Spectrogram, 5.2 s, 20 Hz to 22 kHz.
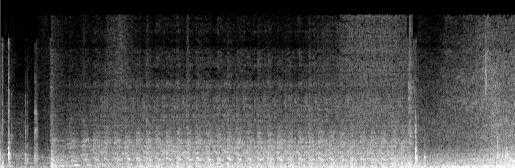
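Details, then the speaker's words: Citroen GSA, air-cooled flat four, with HT leads deliberately soaked by a water spray, then WD-40 applied. Catches and stumbles with uneven firing, never running clean. Misfire and hard start from wet HT leads. "we'll go and soak her with um a fine spray of water and that'll probably upset her again"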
